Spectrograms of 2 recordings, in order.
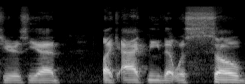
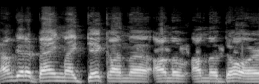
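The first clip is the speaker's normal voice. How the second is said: put-on drunken yell, higher and louder; 7 semitones higher, 6 dB louder than usual. Retelling a book scene of a drunk man in a dorm: imitating someone yelling drunk. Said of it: "he yells".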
